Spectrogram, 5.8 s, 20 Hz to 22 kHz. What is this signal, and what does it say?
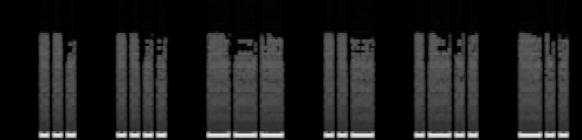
Morse code, heard as a keyed tone, about 18 wpm, spaced as for 12 wpm, 1000 Hz. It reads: SHOULD
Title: 12 WPM morse code quotes for Fri, 01 Mar 2024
